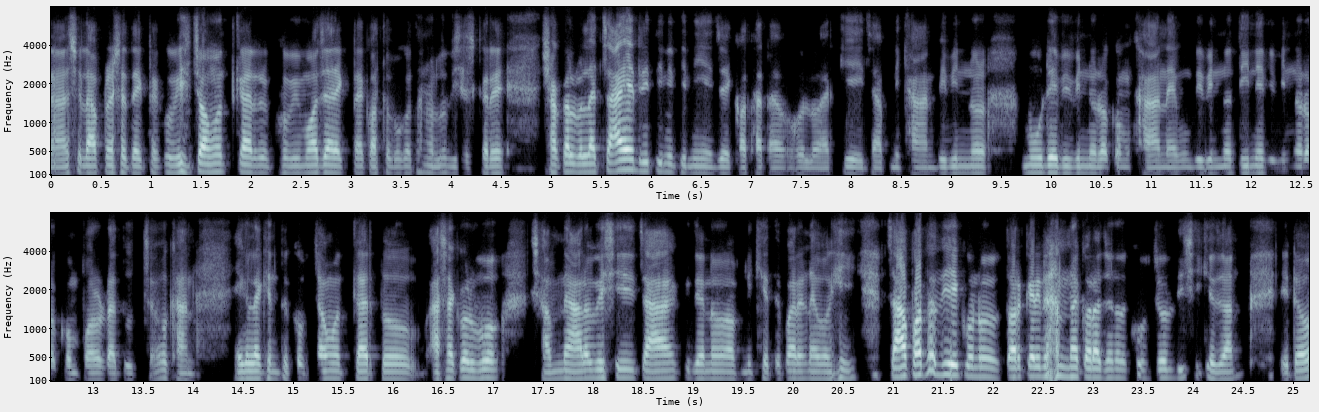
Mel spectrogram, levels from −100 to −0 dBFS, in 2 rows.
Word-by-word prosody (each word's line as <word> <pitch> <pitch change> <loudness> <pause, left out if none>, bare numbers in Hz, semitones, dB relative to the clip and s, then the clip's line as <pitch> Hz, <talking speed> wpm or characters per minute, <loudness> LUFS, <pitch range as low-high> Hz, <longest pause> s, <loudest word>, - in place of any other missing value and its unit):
না, 115 - -2
আসলে 125 +1 0
আপনার 130 0 -2
সাথে - - -3
একটা 125 - -9
খুবই 135 +1 -1 0.2
চমৎকার 140 -1 +4 0.3
খুবই 125 0 -7
মজার 130 0 +3
একটা 125 - -7
কথোপকথন 120 +1 -8
হলো। 125 +1 -10
বিশেষ - - -11
করে 125 0 0 0.5
সকালবেলা 145 +1 +3
চায়ের 175 +3 +9
রীতিনীতি 145 -4 -7
নিয়ে 125 -1 -8
যে 120 - -3
কথাটা 110 -1 -6 0.2
হলো 110 -1 -10
আরকি, 120 +3 -15
এই 110 - -11
যে - - -13
আপনি 220 - -18
খান। 110 -1 -5
বিভিন্ন 120 +1 -9 0.6
মুডে, 130 0 +2
বিভিন্ন 120 0 -8
রকম 120 0 -8 0.2
খান 110 0 -2
এবং 110 +1 -12
বিভিন্ন 115 +1 -8 0.2
দিনে 125 0 -6
বিভিন্ন 120 -9 -17
রকম 115 0 -8
পরোটা, 115 0 -1
দুধ 115 - -12
চাও 140 - -9
খান। 115 -1 -1 0.5
এগুলা 135 +1 +3
কিন্তু 130 -4 -6
খুব 125 - -7
চমৎকার। 130 0 +2
তো 130 - 0 0.5
আশা 140 0 +1
করব 140 -1 +2 0.6
সামনে 130 +3 -3
আরো 140 +1 +3
বেশি 145 - -2 0.2
চা 135 -1 +6 0.4
যেন 130 0 -1 0.2
আপনি 125 +1 -16
খেতে - - -8
পারেন 130 0 +1
এবং 130 0 -3 0.2
এই - - -11 0.4
চা 160 - +10
পাতা 190 +1 +8
দিয়ে 195 -2 +9
কোন 170 - +1 0.3
তরকারি 165 +1 +7
রান্না 165 -1 +4
করার 155 -1 +6
জন্য 145 0 -3 0.2
খুব - - -8
জলদি 145 -1 -2
শিখে - - -5
যান। 125 0 +1 0.5
এটাও 140 +3 +2
130 Hz, 165 wpm, -23 LUFS, 120-140 Hz, 0.6 s, চা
